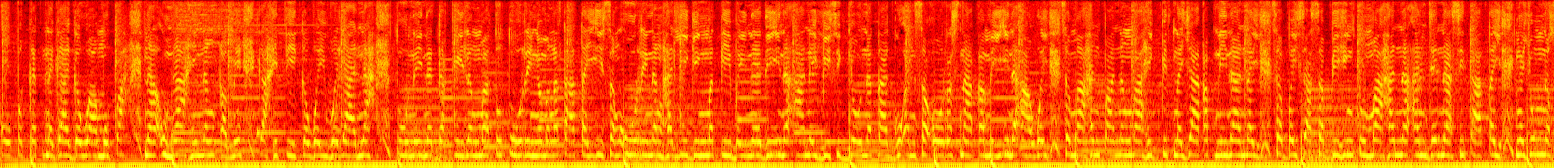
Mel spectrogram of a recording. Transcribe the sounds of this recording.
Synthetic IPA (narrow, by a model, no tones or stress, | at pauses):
kopɐɡ̚kat̪̚nɐɡaːɡɐwamopɐ | nɐʔʊnaːɦɪnɐŋkɐmɛ | kaːhɪt̪ʔɪkɐwɐjwɐlaːnɐ | t̪uːnɐjnɐd̪ɐkilɐŋmɐt̪ʊt̪uːɾɪŋɐmɐŋat̪aːt̪ɐjɪsaŋʔuːɾɪnɐŋɦɐliːɡɪŋmɐt̪iːbɐjnɛd̪ɪʔɪnaʔaːnɐjbiːsɪɡ̚ɲonɐt̪aːɡoʔɐnsɐʔo̞ːɾɐsnɐkɐmijɪnaʔaːwɐj | sɐmaːɦɐnpɐnɐŋmɐɦɪɡ̚pɪt̪̚nɐjaːkɐp̚nɪnaːnɐj | sɐbɐjsasɐbiːɦɪŋt̪ʊmaːɦɐnɐʔɐnd͡ʒanasɪt̪aːt̪ɐj | ŋɐjoŋnɐ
